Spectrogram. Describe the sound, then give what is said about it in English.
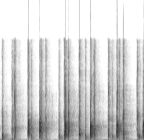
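Hands clapping in a quick, slightly uneven burst of about a dozen sharp, loud claps over two seconds, with no talking. “Let's clap it up.”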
